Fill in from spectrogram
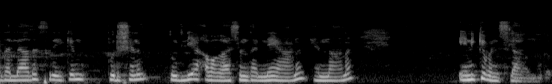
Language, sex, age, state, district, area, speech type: Malayalam, female, 30-45, Kerala, Alappuzha, rural, spontaneous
